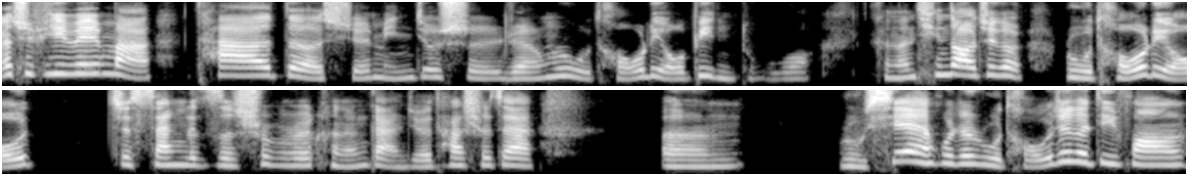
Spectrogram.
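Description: In a plain, everyday voice, the speaker talks at a fairly slow pace with lively intonation and big swings in loudness. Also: woman, fairly high pitch for a woman, very clean recording, silent background. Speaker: podcast host. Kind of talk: casual chat.

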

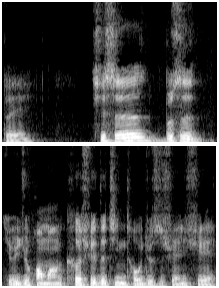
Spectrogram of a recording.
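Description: Speaking with a strong southern Chinese accent, a man keeps a moderate pace. The background is quiet. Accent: strong southern Chinese accent in Mandarin. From southern China, Langzhong, Sichuan. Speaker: podcast co-host. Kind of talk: casual chat. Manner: halting, many fillers.

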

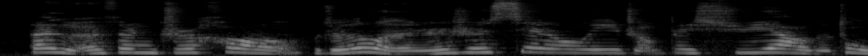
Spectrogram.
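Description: This is a woman with an unremarkable speaking voice. She talks at a moderate pace with ordinary pitch variation. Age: 20s. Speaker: podcaster. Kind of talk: solo casual monologue. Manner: rambling with frequent fillers.

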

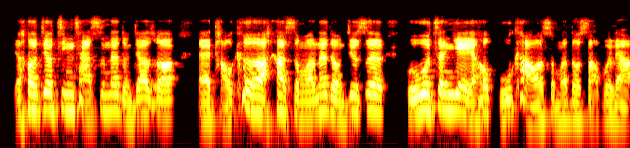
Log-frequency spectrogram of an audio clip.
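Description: With lively intonation, a man speaks at a fairly quick pace in a fairly high voice. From China, Dongguan (Pearl River Delta). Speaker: startup founder and CEO. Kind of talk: interview. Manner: hesitant, filler-heavy.

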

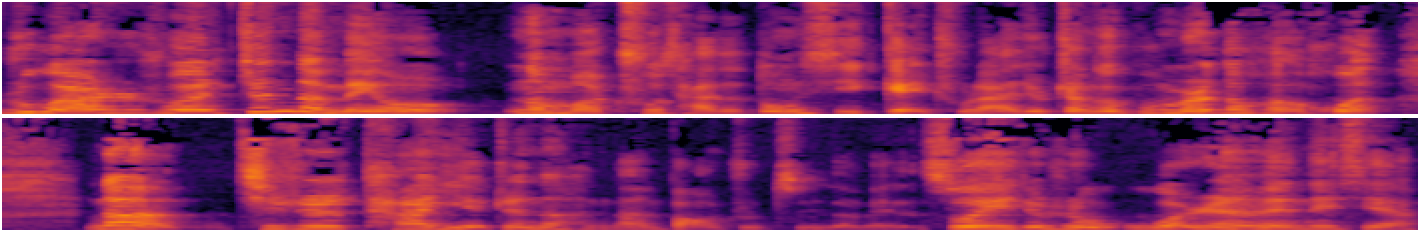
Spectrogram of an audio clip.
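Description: This dark, mellow voice moves at a moderate pace with very wide pitch swings on a very clean recording with a silent background. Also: woman. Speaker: data platform programmer. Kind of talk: casual chat. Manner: loud.

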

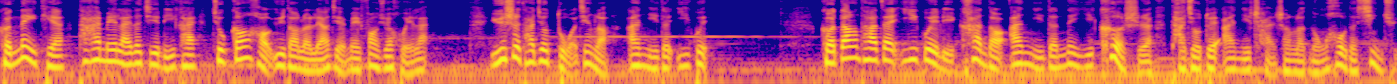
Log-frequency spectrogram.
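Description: A man talks at a moderate pace with very wide pitch swings. Noticeable background noise sits behind him. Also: medium pitch for a man. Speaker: true crime podcast host. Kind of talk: storytelling narration.

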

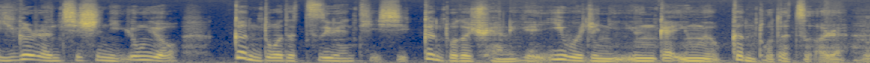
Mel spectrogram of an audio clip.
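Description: A woman's animated, fairly low voice with lively intonation at a fairly quick pace. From China, Suzhou. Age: 40s. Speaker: sociology professor. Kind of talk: interview conversation. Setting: in a car.

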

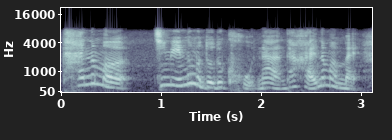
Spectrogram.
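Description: Her pitch swinging very widely, a woman talks at a moderate pace over noticeable background noise. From China, Shanghai. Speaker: children's author and drama professor. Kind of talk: casual chat. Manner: halting, many fillers.

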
